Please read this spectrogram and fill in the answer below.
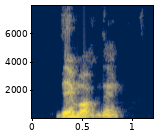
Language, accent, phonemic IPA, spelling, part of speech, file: French, Canada, /de.mɔʁ.dɛ/, démordait, verb, LL-Q150 (fra)-démordait.wav
- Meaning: third-person singular imperfect indicative of démordre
